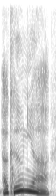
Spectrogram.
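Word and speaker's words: Acuña: You're saying it wrong put a little cue over the end, Acuna.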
